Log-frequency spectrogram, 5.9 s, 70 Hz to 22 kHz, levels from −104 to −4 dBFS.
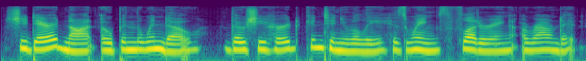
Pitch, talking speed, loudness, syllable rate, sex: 205 Hz, 155 wpm, -15 LUFS, 4.3 syllables/s, female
